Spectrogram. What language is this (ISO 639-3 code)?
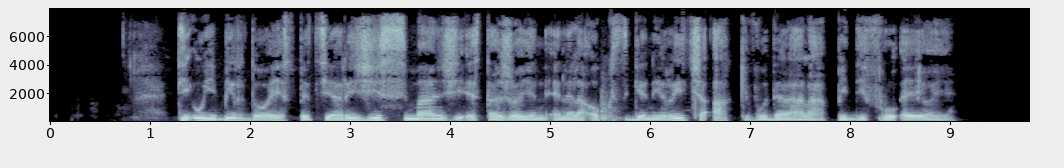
epo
